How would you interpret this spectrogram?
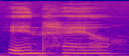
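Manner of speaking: measured, spacious breathing-exercise guidance; guided meditation. Acted. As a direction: guide listeners steadily through each breath, with long pauses.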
